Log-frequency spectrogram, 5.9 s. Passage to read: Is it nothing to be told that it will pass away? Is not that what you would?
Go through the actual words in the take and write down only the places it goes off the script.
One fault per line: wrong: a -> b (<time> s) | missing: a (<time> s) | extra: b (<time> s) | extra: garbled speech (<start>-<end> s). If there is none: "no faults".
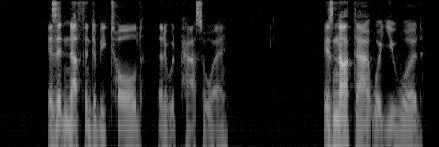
wrong: will -> would (2.2 s)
